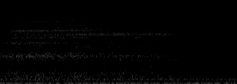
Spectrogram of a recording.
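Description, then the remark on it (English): A single slow, deep inhale during a guided meditation: a steady airy rush of breath lasting about two seconds before it tapers off, soft with no talking. “Let's take a nice deep breath in.”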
